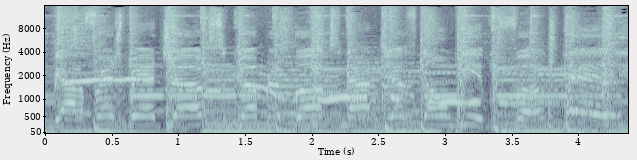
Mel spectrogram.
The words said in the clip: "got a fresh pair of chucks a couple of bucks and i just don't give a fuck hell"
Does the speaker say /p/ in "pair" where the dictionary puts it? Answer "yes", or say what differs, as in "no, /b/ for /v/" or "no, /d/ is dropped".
no, /b/ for /p/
